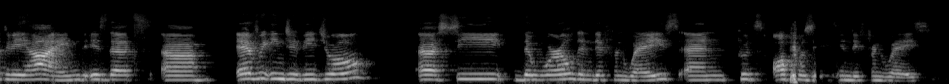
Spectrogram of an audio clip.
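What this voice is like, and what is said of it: Slight foreign accent. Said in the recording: “there's a little bit of accent there and in here and there”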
